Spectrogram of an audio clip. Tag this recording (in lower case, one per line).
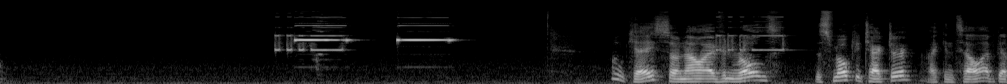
smoke detector
speech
